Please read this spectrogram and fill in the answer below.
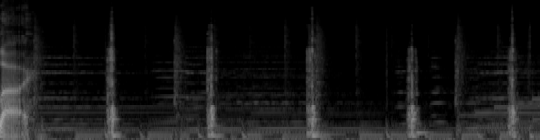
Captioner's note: timer ticking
